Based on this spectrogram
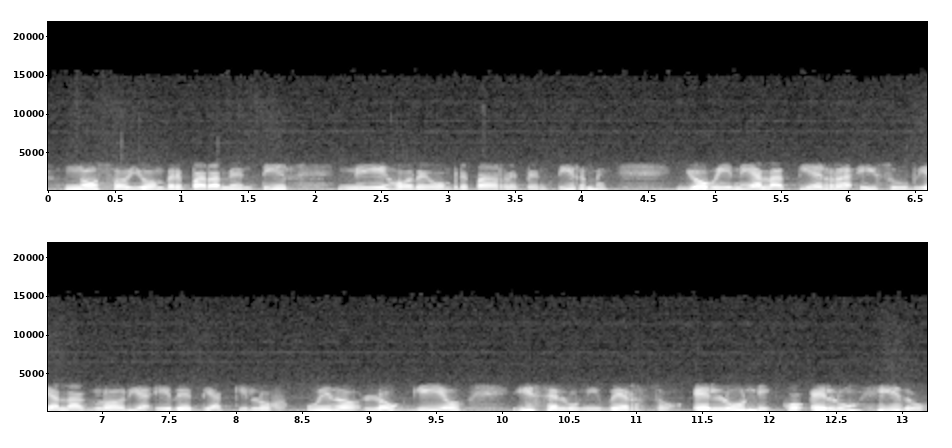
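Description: Using a plain, everyday voice, a woman speaks at a fairly slow pace with a fairly high pitch and lively intonation. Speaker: caller. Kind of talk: phone-in question. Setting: phone call.

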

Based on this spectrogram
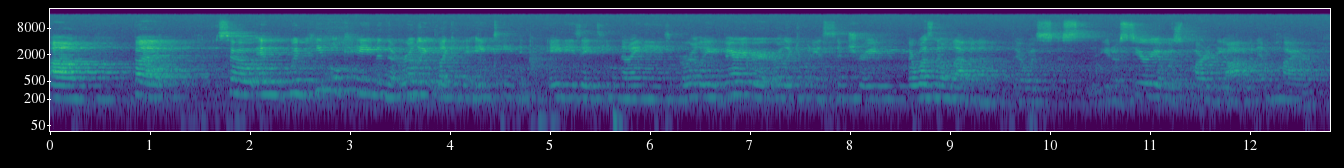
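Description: A woman speaks at a moderate pace with hardly any pauses and ordinary pitch variation. Strong room echo and noticeable background noise surround her. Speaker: guest lecturer. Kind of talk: lecture. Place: hall.

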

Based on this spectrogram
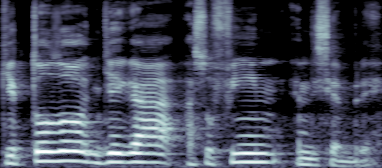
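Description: A man's high-pitched voice at a fairly slow pace. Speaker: vlogger. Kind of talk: casual vlog chat. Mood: reflective, upbeat. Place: home room. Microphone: phone near.

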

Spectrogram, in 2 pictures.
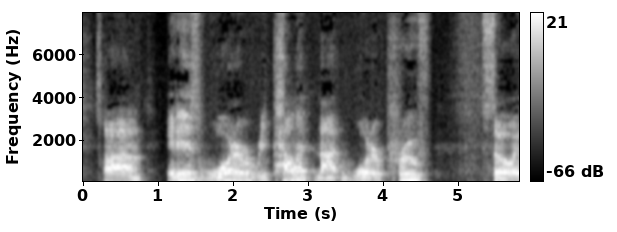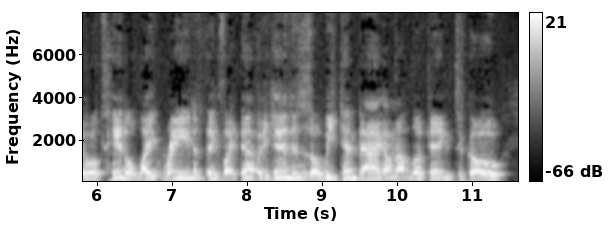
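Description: Spoken at a fairly slow pace, the clip has a quiet background and audible room echo. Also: man, fairly even intonation. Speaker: product reviewer. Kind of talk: product review talk. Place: studio.

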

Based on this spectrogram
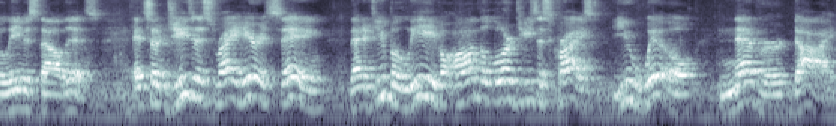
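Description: Audible room echo follows a man speaking at a fairly slow pace. Light background noise is present. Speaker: preacher. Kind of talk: sermon. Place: home room.

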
